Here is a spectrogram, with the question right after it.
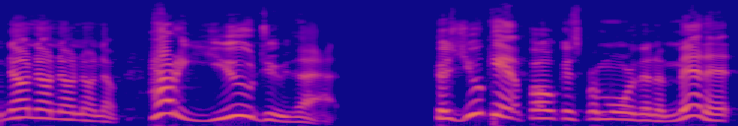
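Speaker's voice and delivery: a hint of kids mocking dad; kids teasing. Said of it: "and they're like".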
